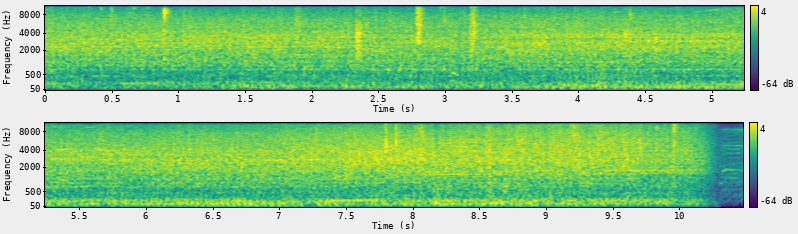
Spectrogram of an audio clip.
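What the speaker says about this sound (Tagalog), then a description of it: "Lumalakas ang ulan." Heavy rain during Super Typhoon Pepito pours steadily, a dense continuous hiss with occasional drips and a low rumble of passing traffic underneath, unbroken and close for the whole stretch.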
